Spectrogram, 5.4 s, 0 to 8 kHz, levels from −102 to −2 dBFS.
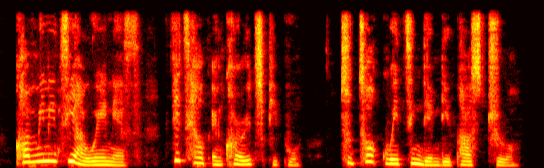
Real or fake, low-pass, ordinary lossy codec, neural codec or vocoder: real; 7.2 kHz; none; none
